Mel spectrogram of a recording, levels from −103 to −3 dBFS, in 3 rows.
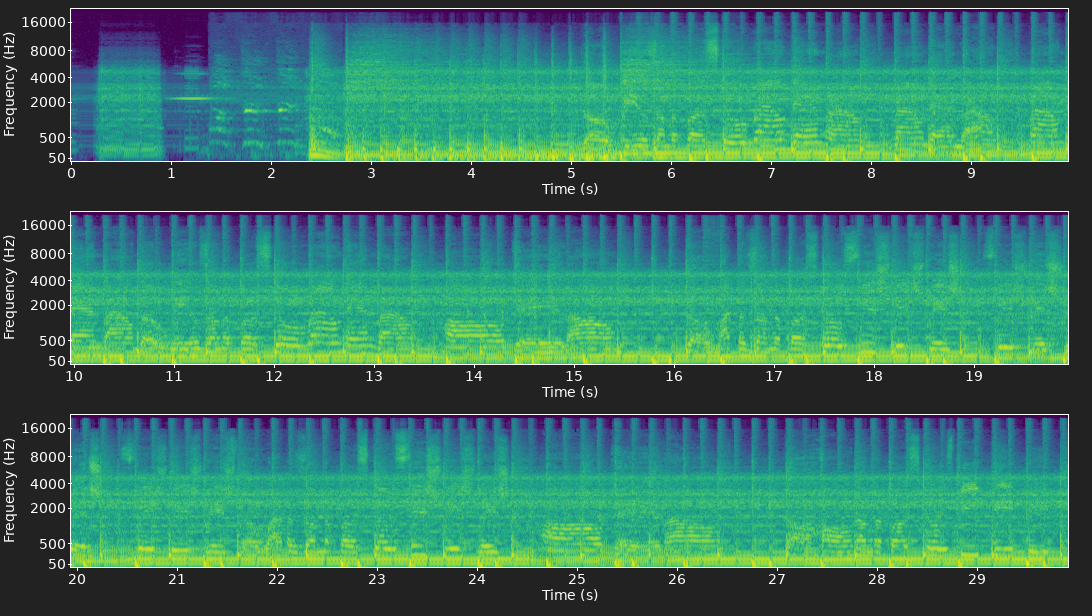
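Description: No technical faults are audible.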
